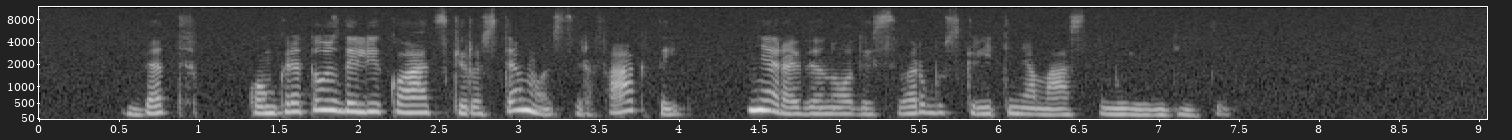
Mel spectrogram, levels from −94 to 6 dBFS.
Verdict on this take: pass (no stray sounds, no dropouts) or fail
pass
